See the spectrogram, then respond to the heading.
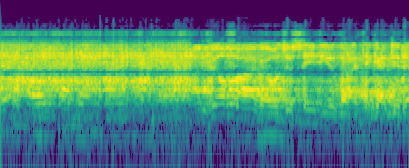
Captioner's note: audience cheers loudly and applause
